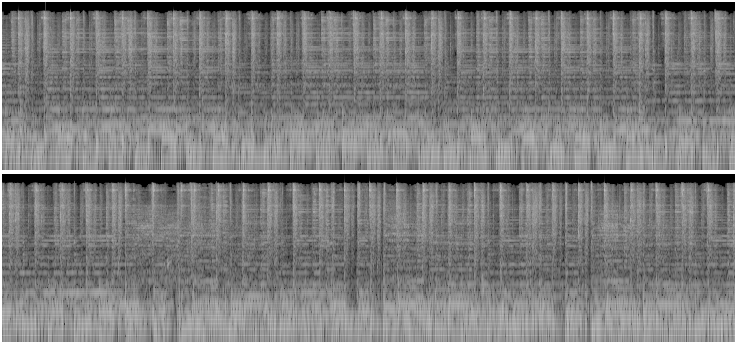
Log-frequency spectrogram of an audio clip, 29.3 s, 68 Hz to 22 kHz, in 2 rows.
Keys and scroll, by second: 7.1 ctrl+=, 7.7 ctrl+=, 10.5 ctrl+z, 20.0 ctrl+z, 28.4 ctrl+-, 28.8 ctrl+0.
